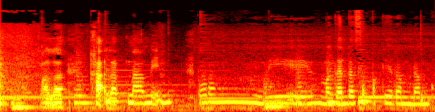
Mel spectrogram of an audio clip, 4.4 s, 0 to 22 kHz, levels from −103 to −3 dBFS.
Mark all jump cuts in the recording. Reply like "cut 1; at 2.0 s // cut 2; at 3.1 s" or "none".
cut 1; at 1.9 s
